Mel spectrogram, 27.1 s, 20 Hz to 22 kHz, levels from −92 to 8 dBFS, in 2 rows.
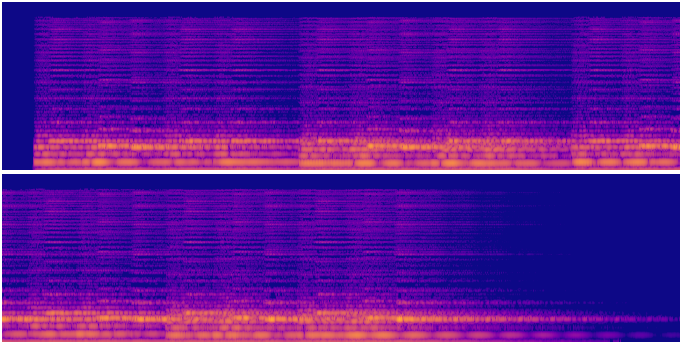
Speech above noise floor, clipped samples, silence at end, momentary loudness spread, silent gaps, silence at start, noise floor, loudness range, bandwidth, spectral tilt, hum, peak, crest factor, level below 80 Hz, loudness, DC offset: over 60 dB; under 0.1%; 0 s; 13 LU; none; 0 s; under -90 dBFS; 6 LU; 16 kHz; -8 dB/octave; none; -8 dBFS; 20 dB; -60 dBFS; -27 LUFS; 0.9%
